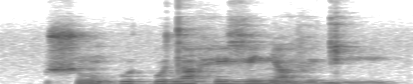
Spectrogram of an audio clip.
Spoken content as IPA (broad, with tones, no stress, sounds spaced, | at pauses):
ʃ ũ˨˦ kʷ ɛ˦ k͡p ʊ˦ d ã˦ h e˦ ɣ e˦ ɲ ã˨ v e˨ ɡ iː˨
